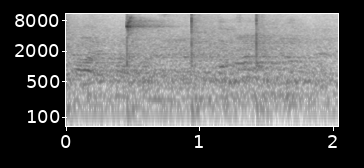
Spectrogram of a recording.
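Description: Basketball dribbled on a hardwood gym floor, a few bounces about two a second, with voices chattering in the background.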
